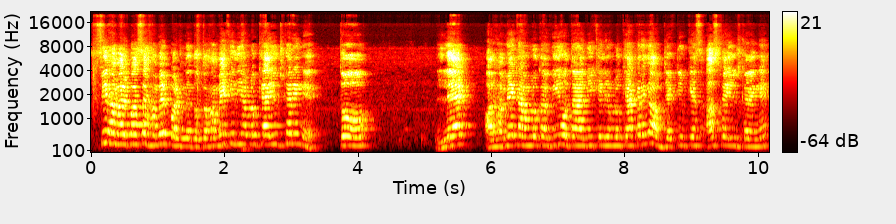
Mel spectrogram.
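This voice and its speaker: A man's voice: very high voice, fairly even intonation, normal speed, a bit bright. A man teaching an English grammar lesson. He keeps asking his own questions and answering them, stretching out his words. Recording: echoey room, mic at a distance.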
